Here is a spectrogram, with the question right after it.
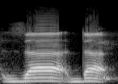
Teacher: زا الف زبر زا، دال زبر دا زا دا، دال کو نہیں کھینچنا ہے، صرف الف کو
